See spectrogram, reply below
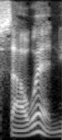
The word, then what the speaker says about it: Samhain: But again, it's the whole idea of sacrifice on the night of Samhain, you know, which again, I love that this movie properly pronounced that.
